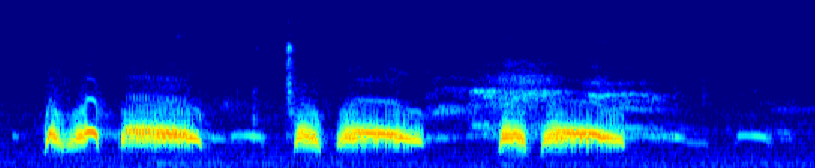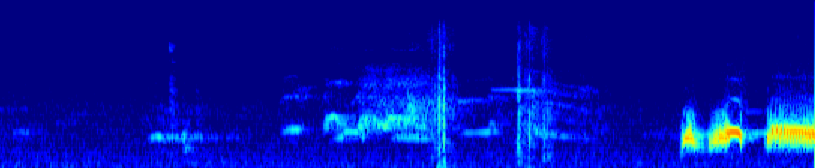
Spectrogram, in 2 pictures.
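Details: Decoy spotted dove cooing thúc gù style to attract wild doves; three quick low coo phrases in succession, a quiet stretch with faint clicks and rustles, then another coo beginning.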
